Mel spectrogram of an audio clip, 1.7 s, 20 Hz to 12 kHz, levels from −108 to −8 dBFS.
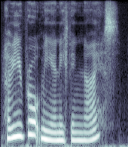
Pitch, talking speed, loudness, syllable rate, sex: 220 Hz, 210 wpm, -14 LUFS, 5.6 syllables/s, female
